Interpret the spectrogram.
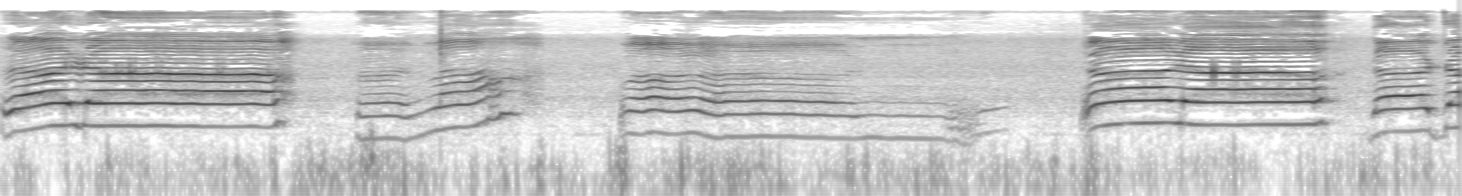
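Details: Singing cockatoo in a long sequence of sustained harmonic notes mixed with upward-sliding and downward-gliding phrases, loud and clear, separated by short breaks.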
